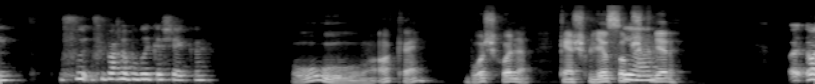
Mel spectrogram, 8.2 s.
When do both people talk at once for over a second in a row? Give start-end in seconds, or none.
none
